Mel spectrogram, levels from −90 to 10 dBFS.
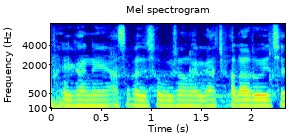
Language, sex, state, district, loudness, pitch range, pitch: Bengali, male, West Bengal, Paschim Medinipur, -29 LUFS, 145-150 Hz, 145 Hz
